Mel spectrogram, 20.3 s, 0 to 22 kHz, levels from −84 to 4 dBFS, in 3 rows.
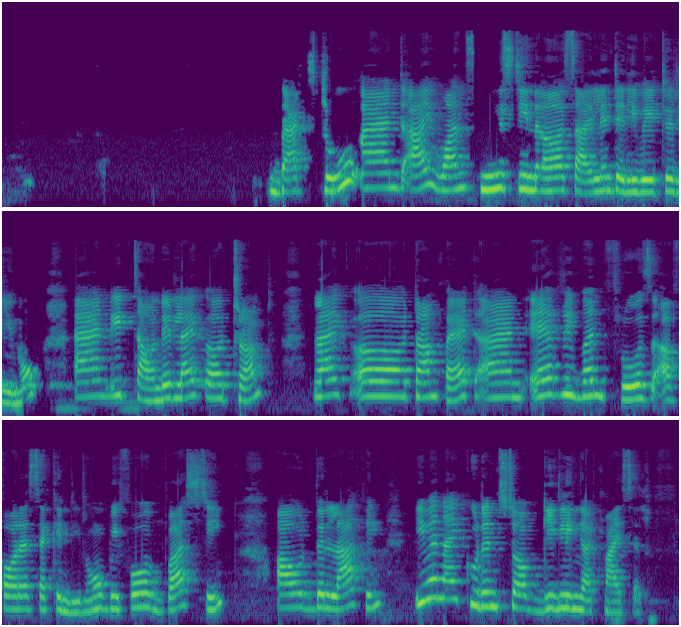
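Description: Throughout the speech, gain pumping is audible. The input gain was likely set far too high, so a fast compressor or limiter pulls the level down on each loud passage. The level swings by around 15 dB, leaving the speech squashed.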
